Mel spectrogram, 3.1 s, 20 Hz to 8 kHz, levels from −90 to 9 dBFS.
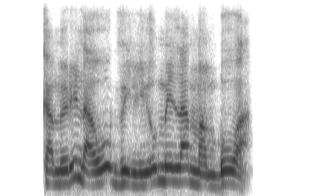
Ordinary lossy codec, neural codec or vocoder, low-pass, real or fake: Opus, 24 kbps; autoencoder, 48 kHz, 32 numbers a frame, DAC-VAE, trained on Japanese speech; 7.2 kHz; fake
